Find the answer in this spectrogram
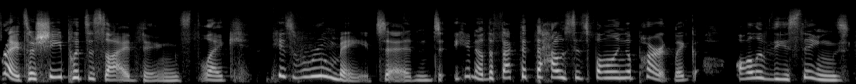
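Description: Woman reviewing books, gravelly edge. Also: fairly high pitch, big pitch swings, measured pace, no echo, studio quality. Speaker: audiobook reviewer and show guest. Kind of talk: conversational book discussion.

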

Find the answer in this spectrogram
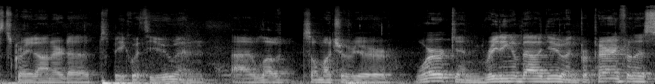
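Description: A man speaks as an interview host in a mid-pitched voice. He is articulate and courteous, phrasing things neatly. A faint rumble sits behind him. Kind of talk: scripted introduction, then polite interview.

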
